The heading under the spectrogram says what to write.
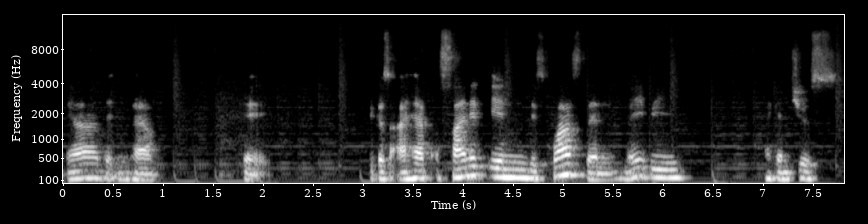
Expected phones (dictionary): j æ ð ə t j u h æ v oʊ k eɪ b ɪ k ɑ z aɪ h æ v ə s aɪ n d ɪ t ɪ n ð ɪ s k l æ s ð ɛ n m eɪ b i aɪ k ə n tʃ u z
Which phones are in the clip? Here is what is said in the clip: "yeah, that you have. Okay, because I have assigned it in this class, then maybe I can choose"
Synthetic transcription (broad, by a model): j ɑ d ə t j u h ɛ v oʊ k eɪ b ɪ k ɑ s aɪ h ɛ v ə s aɪ n ɪ t ɪ n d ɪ s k l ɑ s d ɛ n m eɪ b i aɪ k ə n tʃ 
